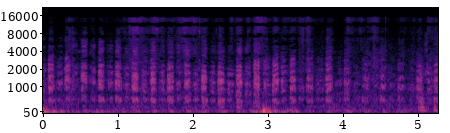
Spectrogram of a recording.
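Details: Chocolate Labrador Retriever panting on a Sunday morning walk: quick rhythmic breathy puffs, about two per second, steady throughout with faint background hiss.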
